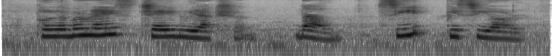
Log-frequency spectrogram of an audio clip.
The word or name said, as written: polymerase chain reaction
